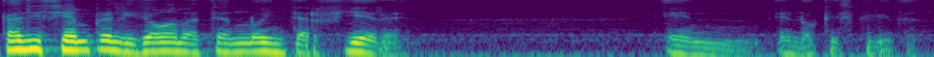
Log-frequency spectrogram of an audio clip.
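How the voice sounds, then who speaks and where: A man with an Italian accent, fairly slow and full of very wide pitch swings, against noticeable background noise. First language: Italian (speaking Spanish). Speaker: poet and writer. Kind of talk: interview.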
